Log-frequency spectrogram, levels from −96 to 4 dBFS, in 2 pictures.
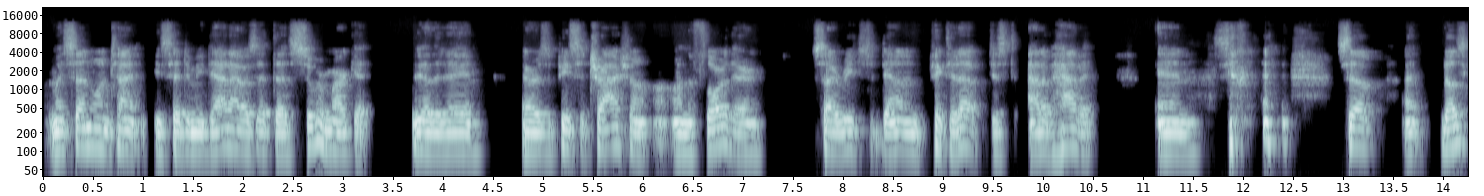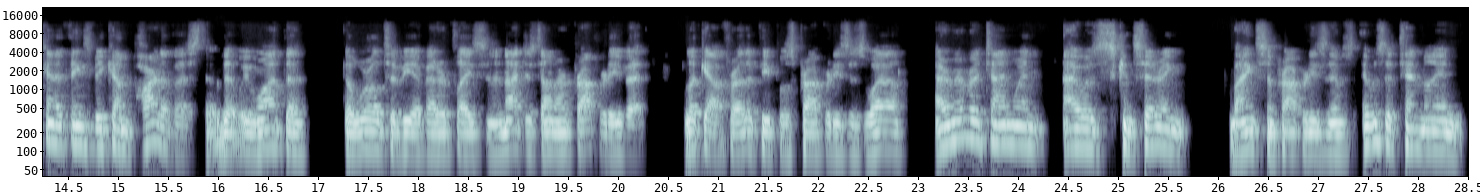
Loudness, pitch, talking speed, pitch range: -19 LUFS, 105 Hz, 210 wpm, 100-115 Hz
